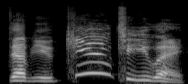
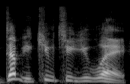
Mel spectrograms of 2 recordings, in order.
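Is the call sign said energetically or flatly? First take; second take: energetically; flatly. First: It is said with lively, showy energy. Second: It is said in a plain, ordinary voice. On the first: The speaker calls it right. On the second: The speaker calls it wrong.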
